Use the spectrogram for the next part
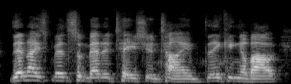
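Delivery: ordinary delivery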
